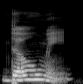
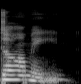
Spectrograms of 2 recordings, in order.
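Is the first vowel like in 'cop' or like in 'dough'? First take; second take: dough vowel; cop vowel. First: The first vowel is long, as in dough. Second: The first vowel is short, as in cop. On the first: The speaker calls it right. "it uses a long O sound, like O as in dough" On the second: The speaker calls it wrong. "uses a short R sound like in cop"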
